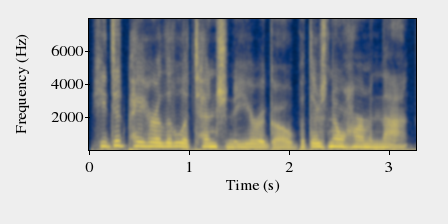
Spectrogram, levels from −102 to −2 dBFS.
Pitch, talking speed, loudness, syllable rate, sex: 215 Hz, 295 wpm, -15 LUFS, 6.8 syllables/s, female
